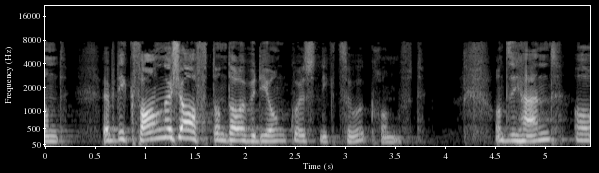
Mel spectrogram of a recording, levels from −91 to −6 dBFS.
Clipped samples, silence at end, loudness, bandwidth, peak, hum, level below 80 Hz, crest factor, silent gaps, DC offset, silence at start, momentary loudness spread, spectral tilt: under 0.1%; 0 s; -27 LUFS; 8 kHz; -6 dBFS; none; -68 dBFS; 22 dB; none; under 0.1%; 0 s; 18 LU; -5.5 dB/octave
